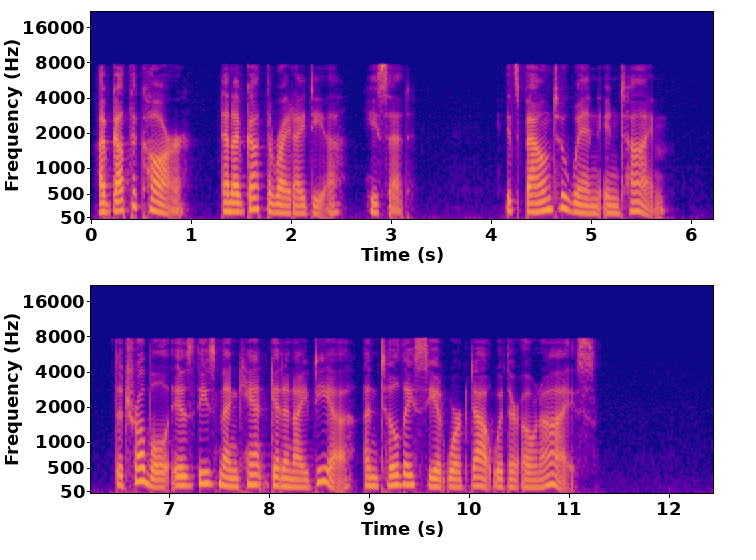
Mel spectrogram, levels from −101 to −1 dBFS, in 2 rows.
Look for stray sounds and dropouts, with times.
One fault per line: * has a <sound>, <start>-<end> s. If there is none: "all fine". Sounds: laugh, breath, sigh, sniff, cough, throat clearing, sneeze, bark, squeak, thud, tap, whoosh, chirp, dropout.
all fine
